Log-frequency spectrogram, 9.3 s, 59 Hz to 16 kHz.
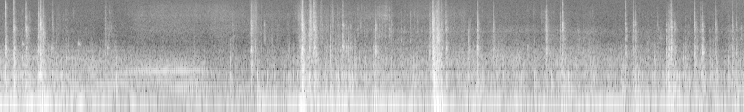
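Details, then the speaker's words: Hyundai Ioniq 5 driving over bumps, mic in the trunk right next to the rear hatch: sharp irregular rattles and clunks over road rumble, exaggerated by the mic placement. The hatch rattle is present for months, and the car goes to service for the recalls and a TSB. "wow this rattling sounds extra horrible on the recording just to remember the microphone is in the trunk of the car right now sitting right next to the hatch"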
